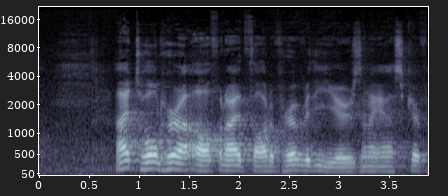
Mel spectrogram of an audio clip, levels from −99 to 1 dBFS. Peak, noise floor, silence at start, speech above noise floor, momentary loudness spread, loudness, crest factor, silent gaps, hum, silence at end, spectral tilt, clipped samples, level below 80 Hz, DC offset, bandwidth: -14 dBFS; -59 dBFS; 0.8 s; 30 dB; 12 LU; -30 LUFS; 16 dB; none; none; 0 s; -5.5 dB/octave; under 0.1%; -72 dBFS; under 0.1%; 15 kHz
